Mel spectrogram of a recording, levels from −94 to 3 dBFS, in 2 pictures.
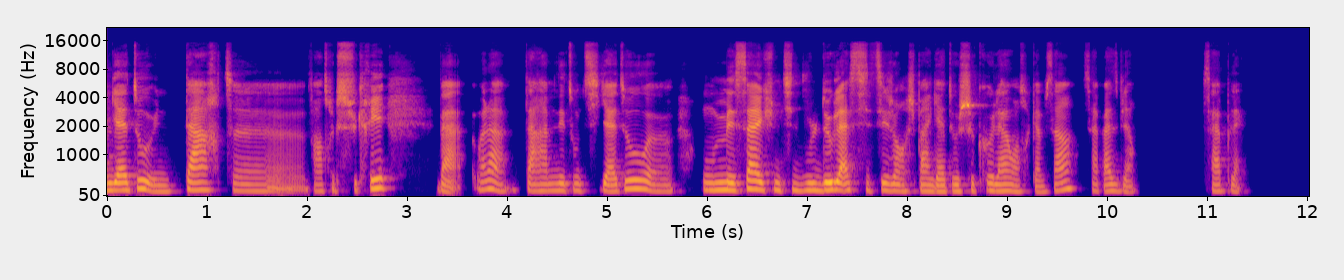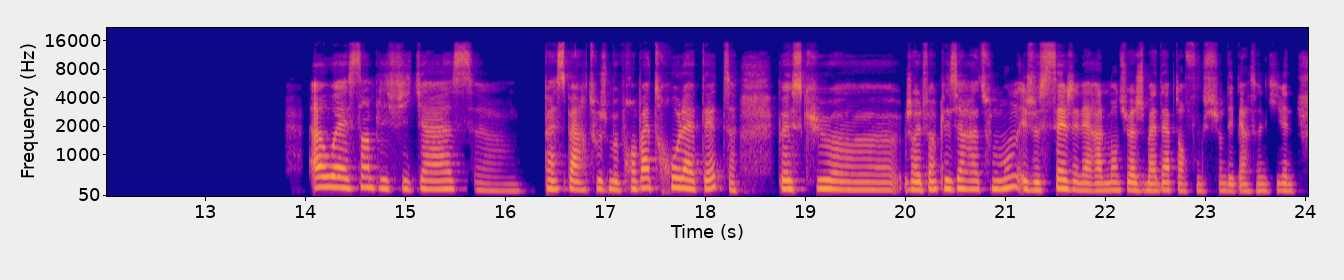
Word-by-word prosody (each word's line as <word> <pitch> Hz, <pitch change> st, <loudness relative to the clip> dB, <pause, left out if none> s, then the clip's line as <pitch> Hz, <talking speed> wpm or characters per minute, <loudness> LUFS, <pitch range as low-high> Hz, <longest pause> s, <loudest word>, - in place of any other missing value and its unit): gâteau, 175 Hz, +2 st, +5 dB
une 145 Hz, 0 st, -7 dB
tarte, 180 Hz, -1 st, +2 dB
heu, 150 Hz, -, -7 dB
enfin, 150 Hz, -, -10 dB
un -, -, -5 dB
truc 150 Hz, -, -5 dB
sucré, 210 Hz, +6 st, +3 dB, 0.5 s
bah, -, -, 0 dB
voilà, 185 Hz, -4 st, -1 dB, 0.2 s
tu -, -, -3 dB
as -, -, +1 dB
ramené 160 Hz, +1 st, -3 dB
ton 165 Hz, 0 st, -5 dB
petit 160 Hz, +1 st, -1 dB
gâteau, 195 Hz, +7 st, +2 dB
heu, 145 Hz, -3 st, -6 dB, 0.3 s
on 170 Hz, -1 st, -1 dB
met 175 Hz, -1 st, +5 dB
ça 170 Hz, +5 st, +4 dB
avec 185 Hz, -1 st, +6 dB
une 175 Hz, -, -2 dB
petite 165 Hz, 0 st, -1 dB
boule 170 Hz, 0 st, 0 dB
de 175 Hz, +1 st, +8 dB
glace. 180 Hz, -1 st, +5 dB
Si 170 Hz, -2 st, -3 dB
tu 160 Hz, -, -8 dB
sais, -, -, 0 dB
genre, 155 Hz, -2 st, -3 dB
je -, -, -2 dB
sais 150 Hz, -, -5 dB
pas, 150 Hz, -, -3 dB
un 150 Hz, -, -1 dB
gâteau 145 Hz, +1 st, -2 dB
au -, -, -1 dB
chocolat 155 Hz, +1 st, +4 dB
ou 150 Hz, -, -3 dB
un -, -, -5 dB
truc 150 Hz, +4 st, -11 dB
comme 130 Hz, 0 st, -7 dB
ça, 175 Hz, +8 st, -2 dB
ça 155 Hz, -7 st, -10 dB
passe 150 Hz, +1 st, -4 dB
bien, 135 Hz, -4 st, -9 dB, 0.7 s
ça 150 Hz, 0 st, -6 dB
plaît. 150 Hz, -, -12 dB, 2.6 s
Ah 245 Hz, +1 st, +5 dB
ouais, 240 Hz, -2 st, +4 dB
simple, 230 Hz, 0 st, -1 dB
efficace, 200 Hz, -1 st, -2 dB
heu, 160 Hz, -2 st, -13 dB, 0.2 s
passe 200 Hz, -1 st, +2 dB
partout. 195 Hz, 0 st, 0 dB
Je 195 Hz, 0 st, -4 dB
me 185 Hz, -, 0 dB
prends 200 Hz, +3 st, -3 dB
pas 225 Hz, 0 st, +4 dB
trop 225 Hz, +1 st, -1 dB
la 215 Hz, -3 st, +5 dB
tête, 205 Hz, 0 st, -3 dB, 0.4 s
parce 200 Hz, -1 st, +4 dB
que, 210 Hz, -, -3 dB
heu, 180 Hz, -3 st, -2 dB
j'ai 180 Hz, -, -1 dB
envie 185 Hz, -, +3 dB
de -, -, -7 dB
faire 190 Hz, -1 st, 0 dB
plaisir 205 Hz, 0 st, +1 dB
à 195 Hz, -, -1 dB
tout 200 Hz, +1 st, -4 dB
le 195 Hz, -, +1 dB
monde 230 Hz, +5 st, +1 dB
et 200 Hz, -, +1 dB
je 180 Hz, -1 st, +1 dB
sais 205 Hz, +4 st, +4 dB
généralement, 170 Hz, -2 st, -1 dB
tu 175 Hz, -, -5 dB
vois? 175 Hz, -, +3 dB
Je 165 Hz, -1 st, -1 dB
m'adapte 170 Hz, +1 st, -2 dB
en 165 Hz, -, -4 dB
fonction 160 Hz, +1 st, -8 dB
des 160 Hz, -2 st, -5 dB
personnes 155 Hz, +1 st, -6 dB
qui 155 Hz, +2 st, -11 dB
viennent. 160 Hz, -2 st, -5 dB
175 Hz, 215 wpm, -23 LUFS, 155-200 Hz, 2.6 s, de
